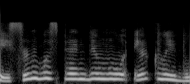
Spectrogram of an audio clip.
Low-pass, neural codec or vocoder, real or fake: 7.2 kHz; codec, 16 kHz, 1 kbps, FreqCodec, smaller model; fake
